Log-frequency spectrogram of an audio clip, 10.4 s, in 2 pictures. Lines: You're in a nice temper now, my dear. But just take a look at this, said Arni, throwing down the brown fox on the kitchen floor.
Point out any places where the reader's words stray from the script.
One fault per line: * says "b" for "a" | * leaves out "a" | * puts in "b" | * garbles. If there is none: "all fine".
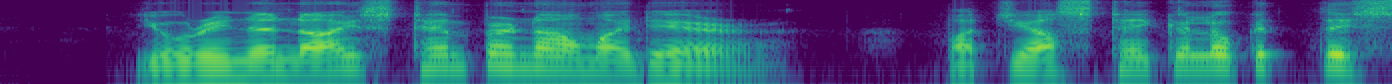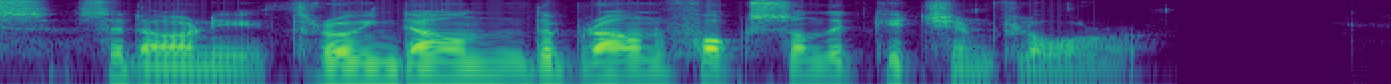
all fine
